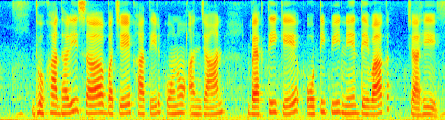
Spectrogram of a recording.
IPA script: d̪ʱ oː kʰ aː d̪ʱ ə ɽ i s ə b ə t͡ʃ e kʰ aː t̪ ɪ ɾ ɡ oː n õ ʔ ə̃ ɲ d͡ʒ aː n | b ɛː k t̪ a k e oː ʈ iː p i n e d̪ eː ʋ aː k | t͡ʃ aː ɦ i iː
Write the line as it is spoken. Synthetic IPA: d̪ʱ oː kʰ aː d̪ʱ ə ɾ i s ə b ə t͡ʃ e kʰ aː t̪ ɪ ɾ k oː n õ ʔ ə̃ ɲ d͡ʒ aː n | b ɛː k t̪ i k e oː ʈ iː p i n e d̪ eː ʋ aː k | t͡ʃ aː ɦ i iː

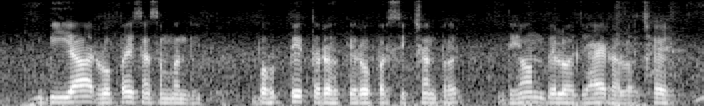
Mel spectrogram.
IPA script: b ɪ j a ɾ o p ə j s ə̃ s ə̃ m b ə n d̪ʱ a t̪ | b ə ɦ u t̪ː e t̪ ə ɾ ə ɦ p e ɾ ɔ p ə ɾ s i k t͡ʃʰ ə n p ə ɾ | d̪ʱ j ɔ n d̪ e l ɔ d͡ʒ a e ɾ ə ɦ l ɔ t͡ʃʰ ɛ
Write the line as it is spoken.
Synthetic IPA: b i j a ɾ o p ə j s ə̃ s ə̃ m b ə n d̪ʱ i t̪ | b ə ɦ u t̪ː e t̪ ə ɾ ə ɦ k e ɾ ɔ p ə ɾ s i k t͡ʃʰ ə n p ə ɾ | d̪ʱ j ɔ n d̪ e l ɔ d͡ʒ a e ɾ ə ɦ l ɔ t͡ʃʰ ɛ

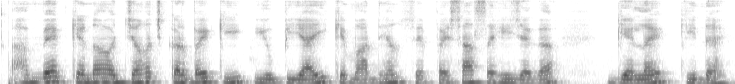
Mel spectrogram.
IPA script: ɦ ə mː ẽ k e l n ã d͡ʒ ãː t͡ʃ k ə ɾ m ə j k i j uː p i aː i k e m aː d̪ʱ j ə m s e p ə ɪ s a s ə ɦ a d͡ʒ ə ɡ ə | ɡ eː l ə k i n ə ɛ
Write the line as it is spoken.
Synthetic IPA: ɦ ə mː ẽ k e n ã d͡ʒ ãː t͡ʃ k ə ɾ b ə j k i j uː p i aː i k e m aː d̪ʱ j ə m s e p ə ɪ s a s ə ɦ i d͡ʒ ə ɡ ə | ɡ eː l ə k i n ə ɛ

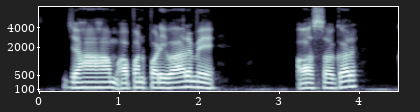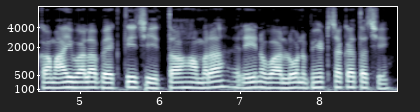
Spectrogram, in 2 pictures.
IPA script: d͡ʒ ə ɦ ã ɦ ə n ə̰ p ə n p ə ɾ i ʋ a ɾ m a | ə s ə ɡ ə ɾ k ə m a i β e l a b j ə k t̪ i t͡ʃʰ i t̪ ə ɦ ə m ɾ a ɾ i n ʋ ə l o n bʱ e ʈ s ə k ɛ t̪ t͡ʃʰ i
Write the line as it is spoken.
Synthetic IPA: d͡ʒ ə ɦ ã ɦ ə m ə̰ p ə n p ə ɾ i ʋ a ɾ m e | ə s ə ɡ ə ɾ k ə m a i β a l a b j ə k t̪ i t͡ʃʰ i t̪ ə ɦ ə m ɾ a ɾ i n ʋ a l o n bʱ e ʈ s ə k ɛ t̪ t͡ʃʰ i

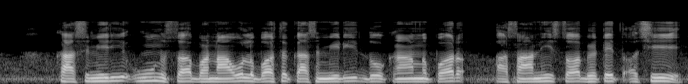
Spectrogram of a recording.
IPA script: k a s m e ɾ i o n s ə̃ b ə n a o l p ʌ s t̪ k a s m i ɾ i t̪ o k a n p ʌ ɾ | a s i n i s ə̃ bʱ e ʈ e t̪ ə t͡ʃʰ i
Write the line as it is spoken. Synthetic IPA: k a s m i ɾ i u n s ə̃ b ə n a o l b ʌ s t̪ k a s m i ɾ i d̪ o k a n p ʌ ɾ | a s a n i s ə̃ bʱ e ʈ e t̪ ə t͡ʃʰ i

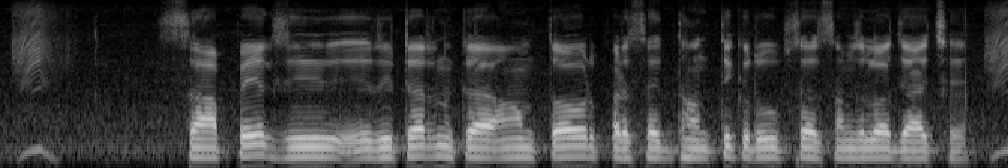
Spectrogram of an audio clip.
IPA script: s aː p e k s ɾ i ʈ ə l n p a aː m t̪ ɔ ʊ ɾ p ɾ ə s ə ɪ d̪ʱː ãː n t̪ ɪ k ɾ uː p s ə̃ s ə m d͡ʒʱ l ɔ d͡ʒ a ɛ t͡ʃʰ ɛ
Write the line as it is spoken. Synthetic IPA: s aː p e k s ɾ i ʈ ə ɾ n k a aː m t̪ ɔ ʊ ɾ p ɾ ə s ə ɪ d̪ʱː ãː n t̪ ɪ k ɾ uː p s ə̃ s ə m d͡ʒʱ l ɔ d͡ʒ a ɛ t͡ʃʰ ɛ

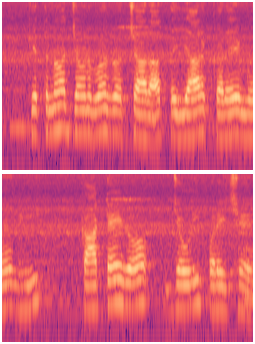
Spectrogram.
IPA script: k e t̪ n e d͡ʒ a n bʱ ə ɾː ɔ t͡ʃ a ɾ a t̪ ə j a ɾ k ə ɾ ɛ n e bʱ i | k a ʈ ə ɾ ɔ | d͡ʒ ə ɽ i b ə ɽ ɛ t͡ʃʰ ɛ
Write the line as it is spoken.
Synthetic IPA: k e t̪ n a d͡ʒ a n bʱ ə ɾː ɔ t͡ʃ a ɾ a t̪ ə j a ɾ k ə ɾ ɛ m e bʱ i | k a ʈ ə ɾ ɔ | d͡ʒ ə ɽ i p ə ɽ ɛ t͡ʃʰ ɛ

